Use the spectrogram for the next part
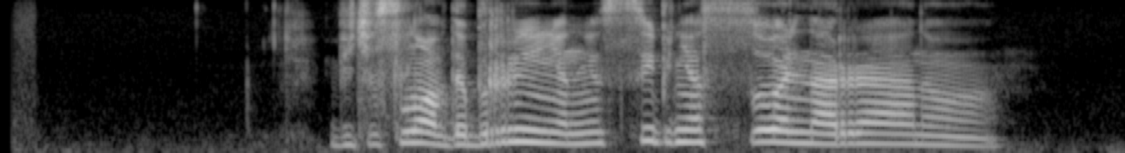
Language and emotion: Russian, angry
